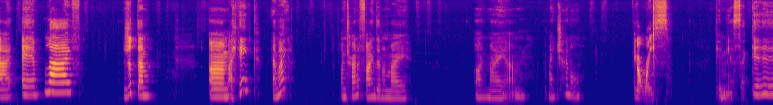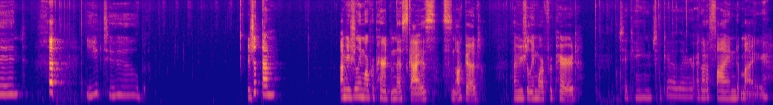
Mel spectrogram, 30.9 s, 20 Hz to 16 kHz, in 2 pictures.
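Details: Woman, 26, with Tourette syndrome diagnosed at 12, tics since about age 3 or 4, producing her frequent involuntary phrase tic "I got rice"; she tics more when discussing Tourette's; vocal tics (Tourette syndrome).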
